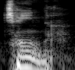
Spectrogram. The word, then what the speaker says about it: cena: When when those letters follow C, it's pronounced like the CH in church. So that word there, we would say cena.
